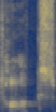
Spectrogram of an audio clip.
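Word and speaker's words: Talx: Equifax Workforce Solutions and it's pronounced Talks by the way t-a-l-x talks um I don't know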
